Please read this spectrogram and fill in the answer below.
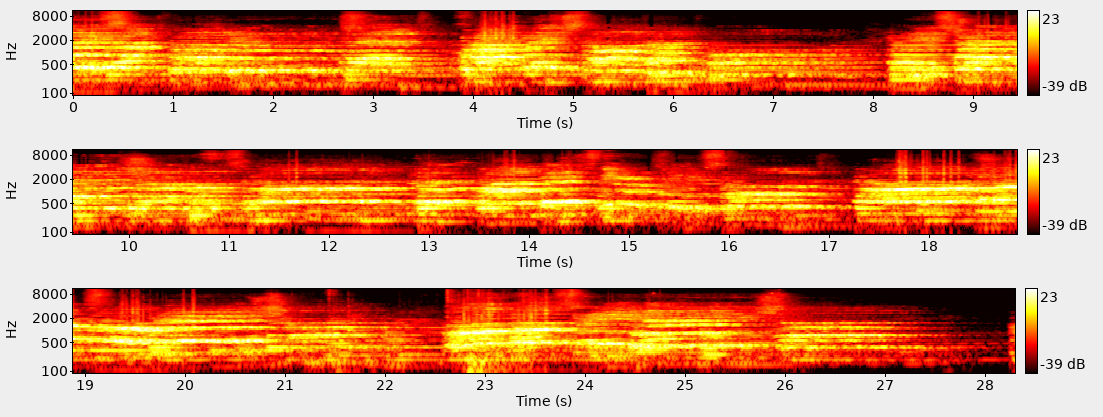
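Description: A church congregation singing a hymn together, line by line, with short breaks between the phrases. The singing fades at the end of a verse.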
